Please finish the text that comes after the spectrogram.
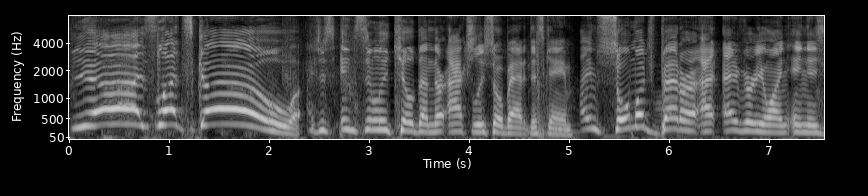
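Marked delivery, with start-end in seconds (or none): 0.0-2.3 excited cheer. Real, not acted. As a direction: whoop at the win. Cheers after killing attackers.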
